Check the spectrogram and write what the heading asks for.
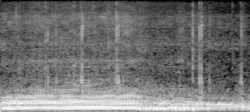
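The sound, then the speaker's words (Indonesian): A motorcycle engine drones past, its low rumble strongest at first and then easing slightly as it moves on, with faint clattering ticks on top. “wah ada suara motor”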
